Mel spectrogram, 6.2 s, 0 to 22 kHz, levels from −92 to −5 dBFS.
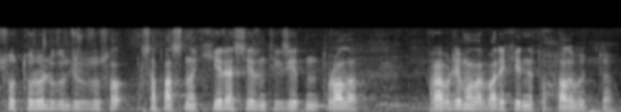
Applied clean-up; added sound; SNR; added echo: none; none; none; none.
